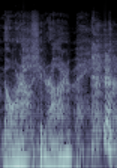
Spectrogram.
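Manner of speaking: put-on whispered echo of the old man. Imitating the old man on the bus, whispered echo. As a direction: mimic the old man repeating back, breathy. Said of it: "he just goes".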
